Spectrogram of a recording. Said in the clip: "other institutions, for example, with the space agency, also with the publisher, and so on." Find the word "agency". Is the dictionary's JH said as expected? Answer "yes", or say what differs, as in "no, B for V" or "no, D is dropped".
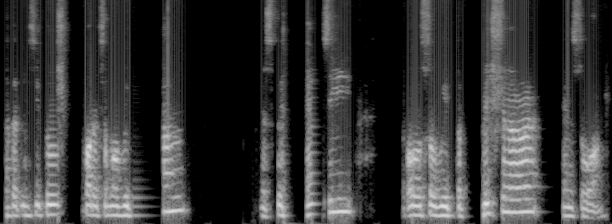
no, JH is dropped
